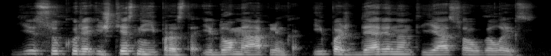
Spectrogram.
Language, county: Lithuanian, Kaunas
